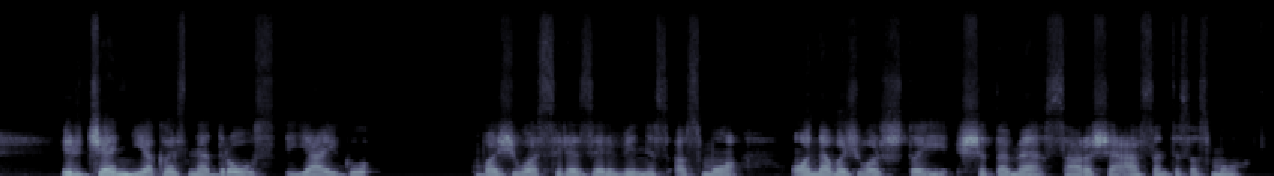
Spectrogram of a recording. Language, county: Lithuanian, Kaunas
